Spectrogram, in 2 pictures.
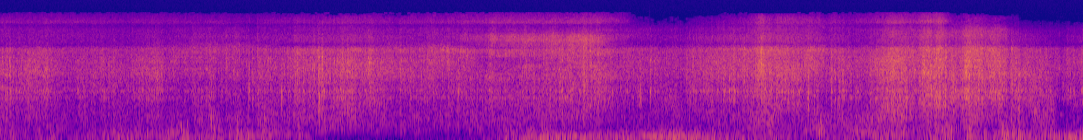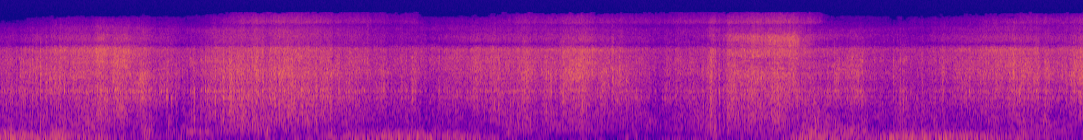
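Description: Wind rushes past a helmet-mounted microphone.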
